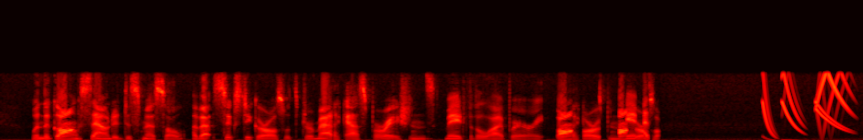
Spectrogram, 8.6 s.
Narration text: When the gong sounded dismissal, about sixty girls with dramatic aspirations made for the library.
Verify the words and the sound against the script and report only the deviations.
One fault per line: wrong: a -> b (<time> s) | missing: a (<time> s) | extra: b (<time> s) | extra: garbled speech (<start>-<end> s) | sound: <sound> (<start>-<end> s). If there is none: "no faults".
extra: garbled speech (5.6-6.6 s)
sound: chirp (7.6-8.6 s)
